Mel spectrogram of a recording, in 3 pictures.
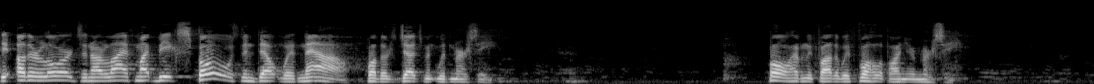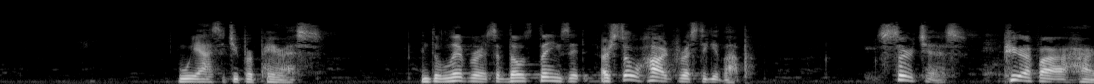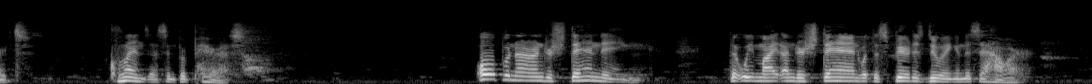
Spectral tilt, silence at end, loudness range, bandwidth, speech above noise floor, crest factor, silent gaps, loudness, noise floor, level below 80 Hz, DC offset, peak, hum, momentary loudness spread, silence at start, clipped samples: -7 dB/octave; 0.7 s; 9 LU; 7.6 kHz; 45 dB; 18 dB; none; -18 LUFS; -63 dBFS; -62 dBFS; under 0.1%; -2 dBFS; none; 15 LU; 0 s; under 0.1%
